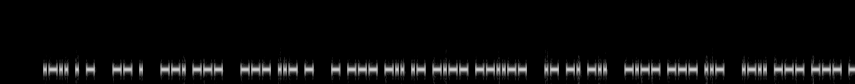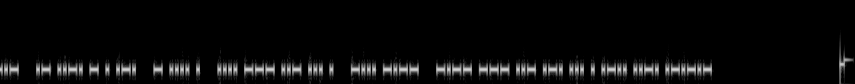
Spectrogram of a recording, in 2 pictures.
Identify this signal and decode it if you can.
Morse code, heard as a keyed tone, about 41 wpm, 700 Hz. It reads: LET ME GO OUT TODAY, AND YOU LOOK AFTER THE HOUSE BY YOURSELF.
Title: Sentences from Top 1000 Words - Review Part 4 - 45wpm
